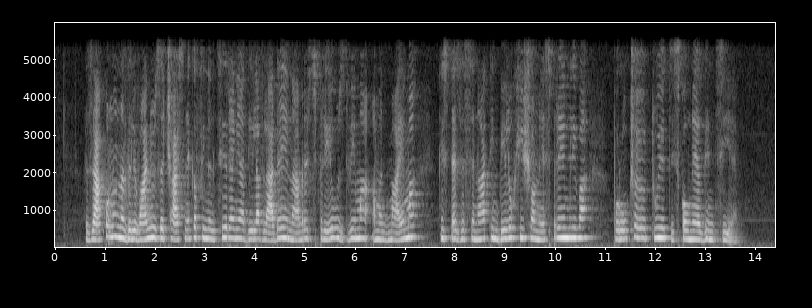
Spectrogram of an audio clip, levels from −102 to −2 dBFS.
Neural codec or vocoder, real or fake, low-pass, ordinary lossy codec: none; real; 5.4 kHz; none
